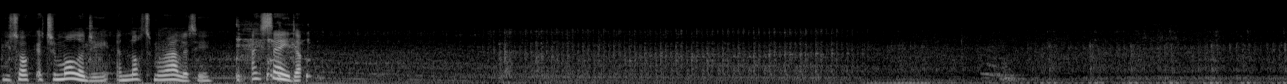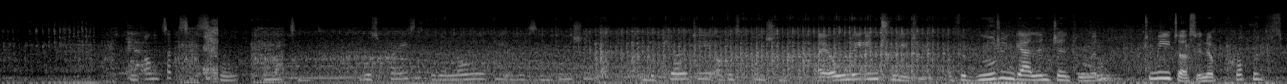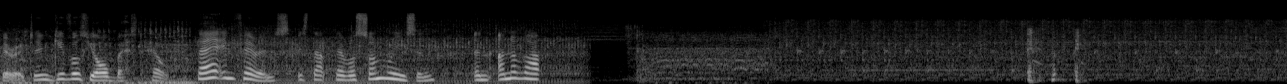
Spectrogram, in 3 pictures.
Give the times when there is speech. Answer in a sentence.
You can hear the speech from 0.0 to 3.0 s and from 14.2 to 31.1 s.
